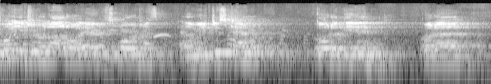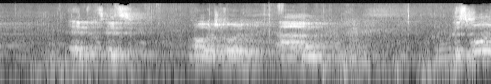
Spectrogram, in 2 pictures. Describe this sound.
A gentleman talking in a microphone with chatter in the audience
